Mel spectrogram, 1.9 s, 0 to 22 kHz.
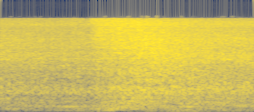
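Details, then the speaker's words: Car in a shop class, started after the manifold air temperature reading corrected to 77 degrees: engine picks up cleanly into a smooth, even rev with no stumble; it sounds better than before, with mass airflow reaching 46 g/s. "go start it up [Applause] there we go sounds good it does sounds better than it did it's not as"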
